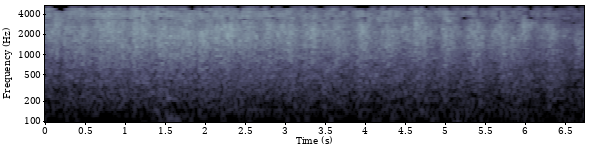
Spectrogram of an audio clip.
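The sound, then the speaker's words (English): A debate audience applauds its moderator steadily at the end of the debate, a dense, sustained wash of many hands clapping at once that holds at a fairly even level throughout, with no voices standing out. “First and foremost, I'd ask for your round of applause and thanks to our moderator, who's done a great job.”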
